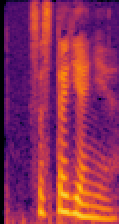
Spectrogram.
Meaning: 1. state, status, condition 2. fortune, capital, bankroll
- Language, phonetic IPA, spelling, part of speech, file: Russian, [səstɐˈjænʲɪje], состояние, noun, Ru-состояние.ogg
